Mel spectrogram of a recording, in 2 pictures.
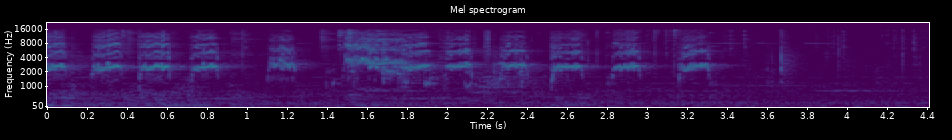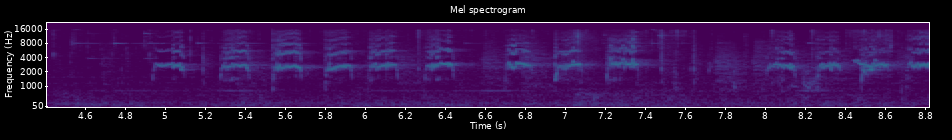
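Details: A budgerigar chick being fed at the nest door by its parents. Fast, evenly pulsed rasping begging notes, about four a second, run in two long trains separated by a short lull.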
